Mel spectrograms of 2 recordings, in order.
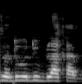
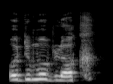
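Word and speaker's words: Odumodublvck: But I say his name is Odumodu Black. I'm screaming. – Yeah? – Do you know how I've been reading that guy's name all this while? – What? – Odumo Block.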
